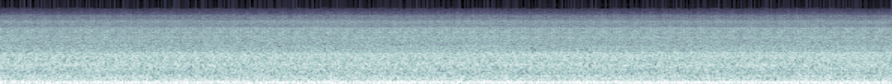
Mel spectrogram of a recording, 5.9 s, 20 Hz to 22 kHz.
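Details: 1985 Toyota Celica Supra (MKII) after engine rebuild for blown head gasket between cylinders 4 and 5, driven about 500 miles; smooth, even low rumble holding steady pitch with no misses, knocks or ticks; healthy, settled idle.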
